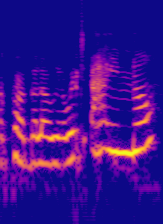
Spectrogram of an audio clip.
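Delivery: normal talking voice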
